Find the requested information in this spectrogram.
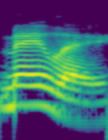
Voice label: "melee", female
